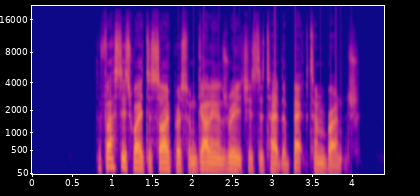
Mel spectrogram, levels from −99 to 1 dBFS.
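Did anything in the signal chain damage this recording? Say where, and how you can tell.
Yes: periodic USB or driver dropouts at the driver stage. From 1.84 s (after "fastest way to") to 4.31 s, about forty tiny skips, roughly half a millisecond each, tick every 63.5 ms. The strict clock-like spacing points to a blocked driver rather than random clicks.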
